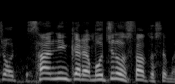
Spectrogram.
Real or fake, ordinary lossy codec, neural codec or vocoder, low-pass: fake; none; codec, 16 kHz, 4 kbps, X-Codec, HuBERT features, trained on LibriSpeech; none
